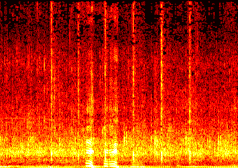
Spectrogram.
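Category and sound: crowd, audience applauding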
